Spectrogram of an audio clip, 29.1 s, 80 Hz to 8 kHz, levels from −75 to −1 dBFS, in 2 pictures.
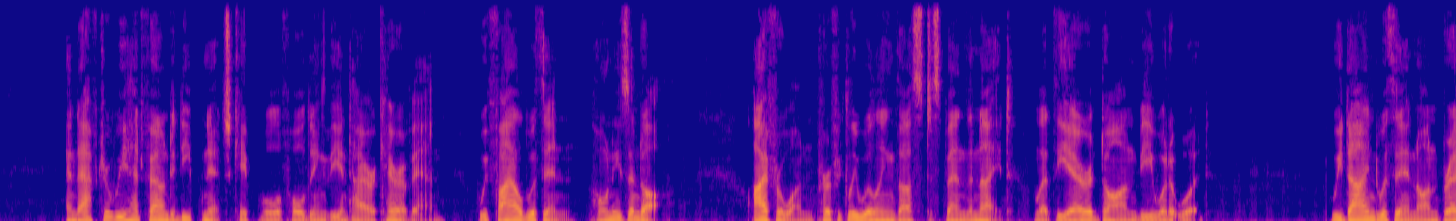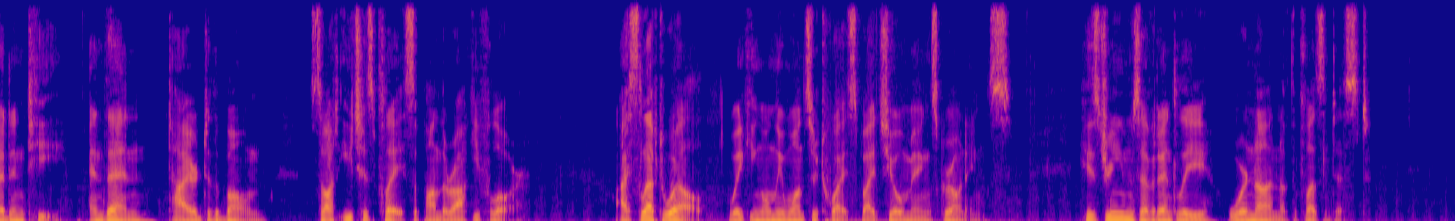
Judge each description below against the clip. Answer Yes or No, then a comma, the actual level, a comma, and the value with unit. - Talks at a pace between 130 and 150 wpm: No, average, 165 wpm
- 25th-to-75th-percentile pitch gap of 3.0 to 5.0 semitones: Yes, average, 3.8 semitones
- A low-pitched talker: Yes, very low, 80 Hz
